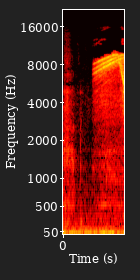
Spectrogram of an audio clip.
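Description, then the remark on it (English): A synthetic laser sound effect: after a brief quiet moment, a piercing high-pitched tone cuts in and holds, then flares and sweeps at the end. It's fairly loud and stands alone without speech. “You want another laser? Here goes another laser.”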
